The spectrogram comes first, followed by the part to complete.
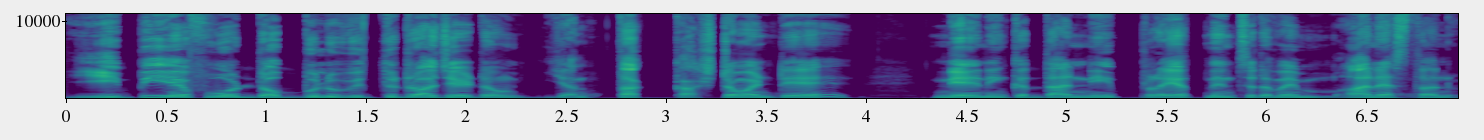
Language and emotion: Telugu, disgusted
